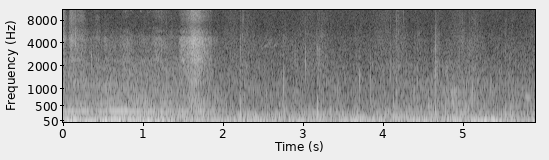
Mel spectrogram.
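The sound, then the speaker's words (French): Quick, light footsteps of someone walking briskly: many steady, soft steps at a low level over a continuous background hiss. “je marche un peu vite.”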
